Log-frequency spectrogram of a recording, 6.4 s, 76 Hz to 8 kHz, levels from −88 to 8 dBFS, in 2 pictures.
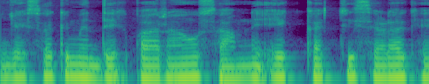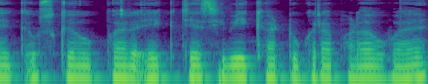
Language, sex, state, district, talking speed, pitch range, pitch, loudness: Hindi, male, Bihar, Katihar, 195 wpm, 105-110 Hz, 105 Hz, -18 LUFS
